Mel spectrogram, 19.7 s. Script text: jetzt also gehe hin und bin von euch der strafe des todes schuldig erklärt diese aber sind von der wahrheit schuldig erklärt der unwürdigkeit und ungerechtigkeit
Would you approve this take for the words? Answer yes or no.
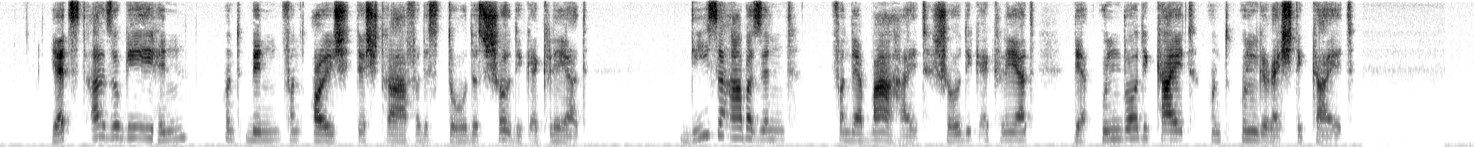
yes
